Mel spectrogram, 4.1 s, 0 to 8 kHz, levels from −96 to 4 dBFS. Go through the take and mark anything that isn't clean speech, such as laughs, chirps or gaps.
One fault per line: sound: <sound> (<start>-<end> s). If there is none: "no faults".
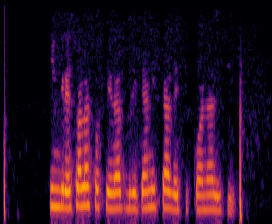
no faults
